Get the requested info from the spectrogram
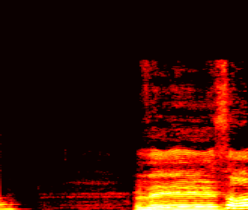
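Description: A man singing a slow song without accompaniment, in long held notes. A held note ends just after the start, there is a breath pause of about a second, and then a new long phrase begins.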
